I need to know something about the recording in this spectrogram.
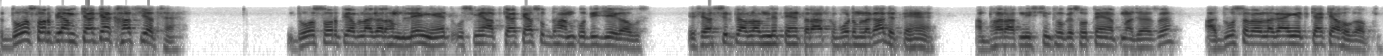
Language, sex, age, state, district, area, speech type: Hindi, male, 30-45, Bihar, Begusarai, urban, conversation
